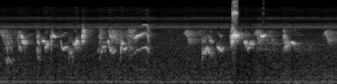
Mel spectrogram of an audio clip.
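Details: Busy twittering chatter from a budgerigar, fast squeaky notes in bursts with a short gap and a sharp click, from a bird used as a song tutor and lure for other birds.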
